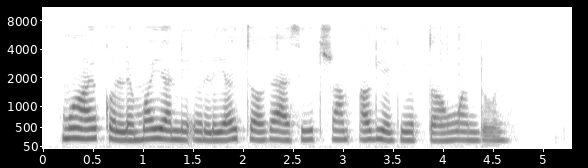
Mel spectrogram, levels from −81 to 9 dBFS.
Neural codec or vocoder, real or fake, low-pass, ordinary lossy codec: codec, 16 kHz, 4 kbps, FunCodec, trained on Chinese and English, 50 frames a second; fake; 7.2 kHz; none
